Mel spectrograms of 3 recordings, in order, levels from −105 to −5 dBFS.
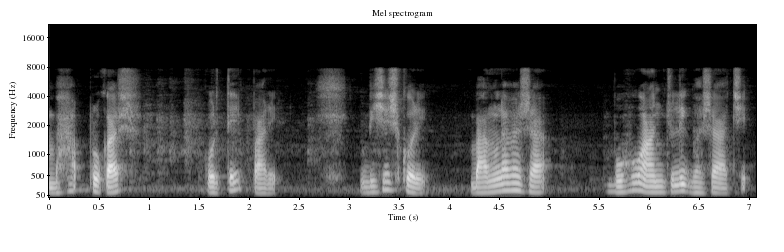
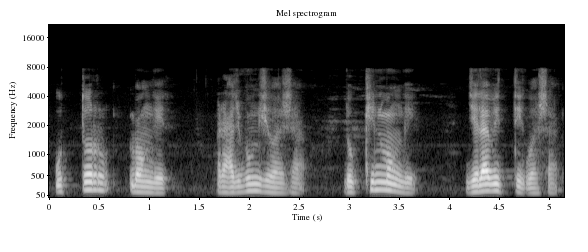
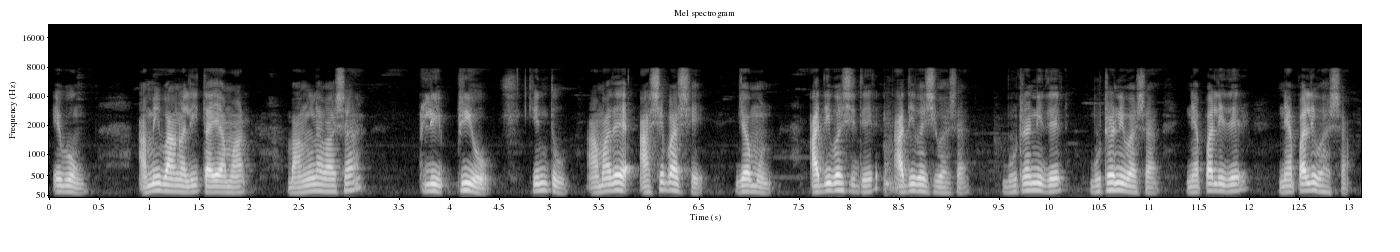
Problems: background sounds at intervals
